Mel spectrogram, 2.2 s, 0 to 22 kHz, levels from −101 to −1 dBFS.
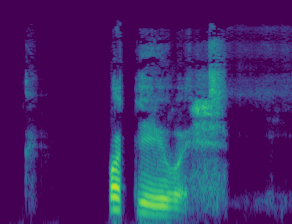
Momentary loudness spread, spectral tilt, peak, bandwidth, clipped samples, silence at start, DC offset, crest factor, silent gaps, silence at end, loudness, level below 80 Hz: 11 LU; -4.5 dB/octave; -4 dBFS; 12 kHz; under 0.1%; 0.8 s; under 0.1%; 24 dB; none; 0.5 s; -24 LUFS; -70 dBFS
